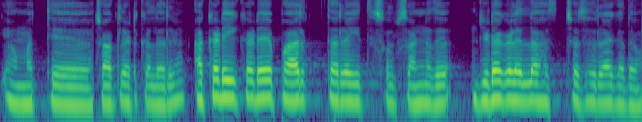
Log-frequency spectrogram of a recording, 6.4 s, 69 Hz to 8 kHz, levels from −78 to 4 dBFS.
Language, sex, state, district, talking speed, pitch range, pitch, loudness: Kannada, male, Karnataka, Dharwad, 120 wpm, 145-165 Hz, 155 Hz, -19 LUFS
